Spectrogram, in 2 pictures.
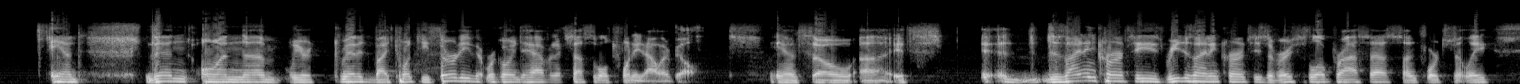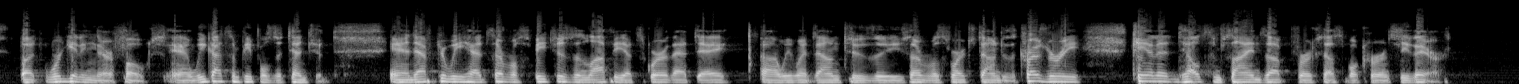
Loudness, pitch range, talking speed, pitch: -16 LUFS, 100-125 Hz, 150 wpm, 110 Hz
